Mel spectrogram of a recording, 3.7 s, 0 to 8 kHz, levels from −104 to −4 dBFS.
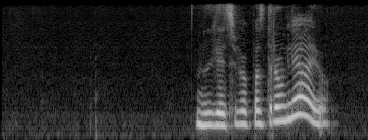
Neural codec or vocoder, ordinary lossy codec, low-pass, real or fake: codec, 16 kHz, 4 kbps, FunCodec, trained on LibriTTS, 50 frames a second; none; 7.2 kHz; fake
